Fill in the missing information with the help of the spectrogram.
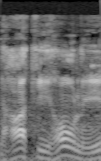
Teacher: they don't pronounce the letter R like we do. To them, it's an H.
